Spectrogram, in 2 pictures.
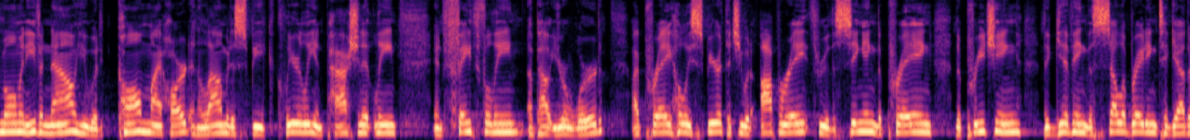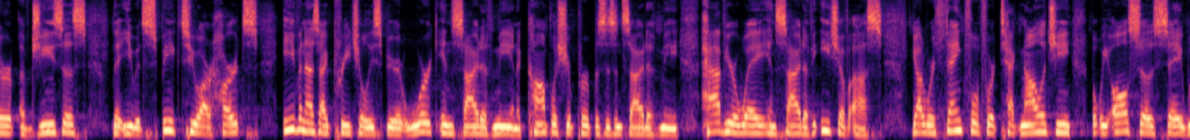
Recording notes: audio from New City Church in Champaign-Urbana, IL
